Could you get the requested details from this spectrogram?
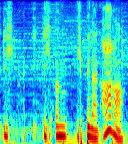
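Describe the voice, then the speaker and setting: A man's voice: fairly high pitch, expressive, measured pace, soft background music, voice pushed up. A man voicing a small, polite male macaw parrot who stammers shyly in a storybook tale. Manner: hesitant, stammering.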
